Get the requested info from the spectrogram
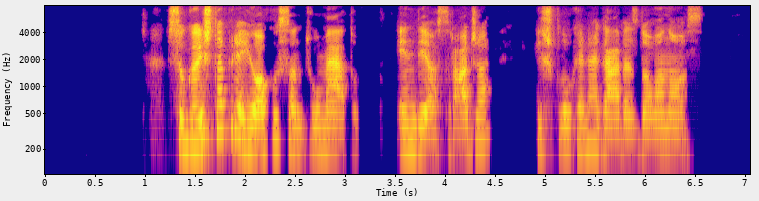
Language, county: Lithuanian, Kaunas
